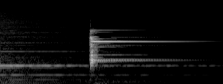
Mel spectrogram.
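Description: A single bell-like ding sound effect about a second in, ringing out and fading over about a second, after the last of the background music dies away.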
